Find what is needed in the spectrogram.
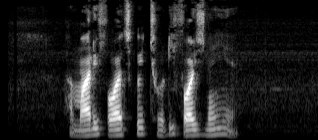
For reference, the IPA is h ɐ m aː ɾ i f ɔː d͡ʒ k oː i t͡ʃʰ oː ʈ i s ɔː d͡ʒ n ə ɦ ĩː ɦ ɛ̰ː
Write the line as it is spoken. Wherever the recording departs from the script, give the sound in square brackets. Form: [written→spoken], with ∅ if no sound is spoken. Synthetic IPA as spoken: h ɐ m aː ɾ i f ɔː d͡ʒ k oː i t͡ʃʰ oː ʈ i [s→f] ɔː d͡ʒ n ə ɦ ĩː ɦ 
